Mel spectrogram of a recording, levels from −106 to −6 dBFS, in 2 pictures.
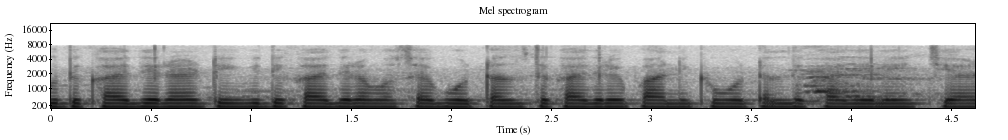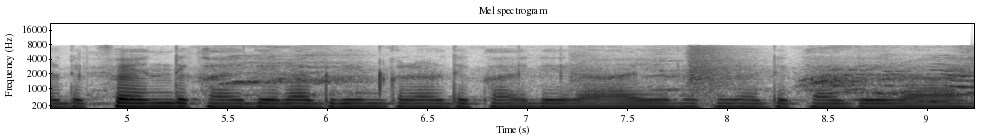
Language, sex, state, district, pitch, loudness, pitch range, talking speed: Hindi, male, Maharashtra, Pune, 155 Hz, -19 LUFS, 155-160 Hz, 240 wpm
